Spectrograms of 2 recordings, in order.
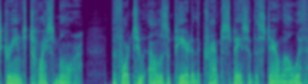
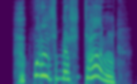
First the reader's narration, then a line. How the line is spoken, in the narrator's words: squealed one elf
